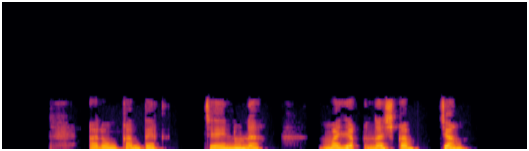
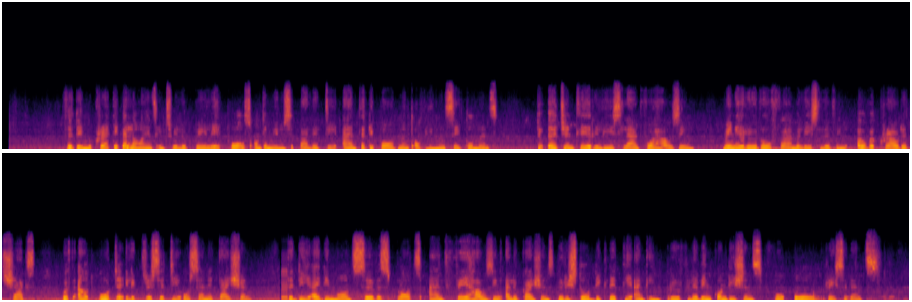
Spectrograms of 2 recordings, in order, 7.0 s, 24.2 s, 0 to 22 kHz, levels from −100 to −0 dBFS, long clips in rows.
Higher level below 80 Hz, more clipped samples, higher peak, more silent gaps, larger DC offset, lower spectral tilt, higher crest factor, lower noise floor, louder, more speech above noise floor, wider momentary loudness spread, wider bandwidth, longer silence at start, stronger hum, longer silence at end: second, -72 dBFS vs -66 dBFS; neither; first, -6 dBFS vs -12 dBFS; first, 1.05-1.16 s, 2.44-2.70 s, 4.07-4.23 s, 5.76-5.83 s vs none; neither; second, -4.5 dB/octave vs -6 dB/octave; about the same, 18 dB vs 16 dB; second, -52 dBFS vs -57 dBFS; first, -22 LUFS vs -29 LUFS; about the same, 31 dB vs 28 dB; first, 13 LU vs 8 LU; second, 7.8 kHz vs 9.8 kHz; about the same, 0.75 s vs 0.85 s; neither; first, 0.8 s vs 0.2 s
